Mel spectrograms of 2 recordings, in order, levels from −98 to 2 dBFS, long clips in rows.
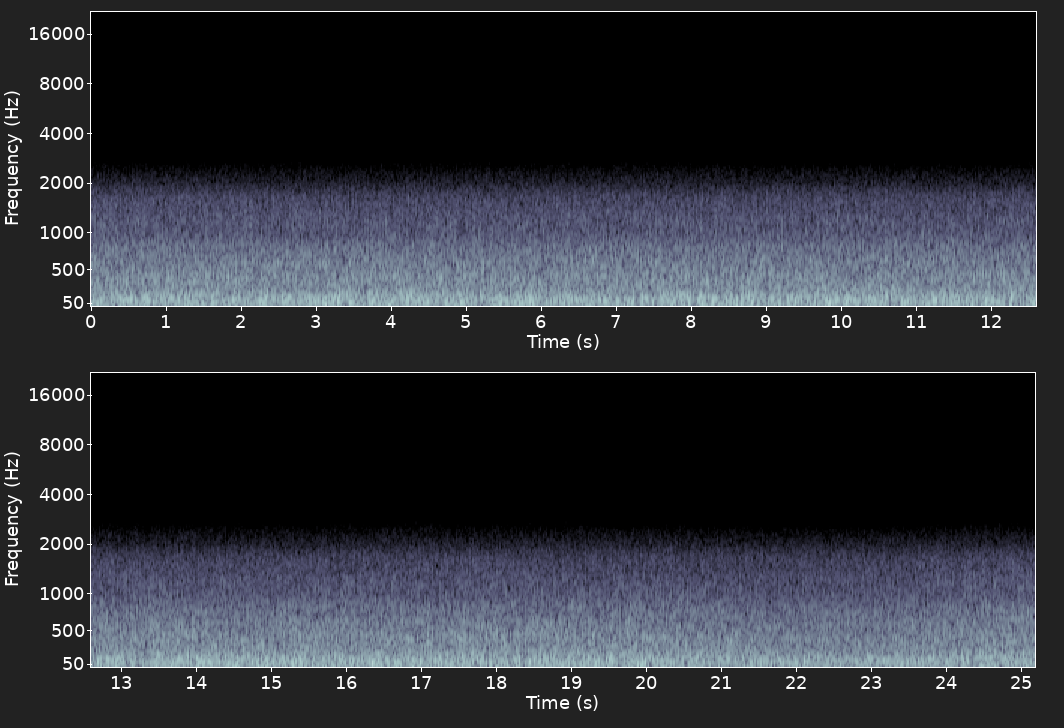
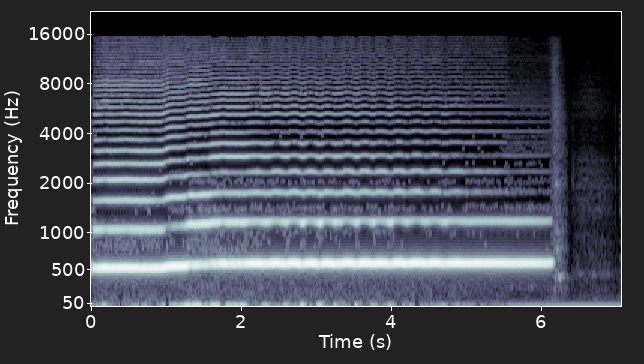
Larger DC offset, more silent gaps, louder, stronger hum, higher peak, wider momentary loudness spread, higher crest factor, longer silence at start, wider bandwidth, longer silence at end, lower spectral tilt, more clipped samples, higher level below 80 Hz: neither; neither; second, -31 LUFS vs -6 LUFS; neither; second, -14 dBFS vs -2 dBFS; about the same, 3 LU vs 3 LU; first, 14 dB vs 4 dB; about the same, 0 s vs 0 s; second, 2.3 kHz vs 12 kHz; second, 0 s vs 0.9 s; first, -15 dB/octave vs 0.5 dB/octave; neither; first, -34 dBFS vs -46 dBFS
